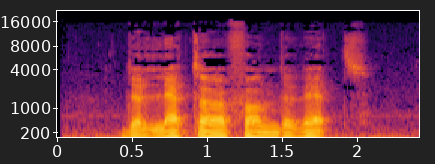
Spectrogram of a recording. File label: "de letter van de wet", Dutch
